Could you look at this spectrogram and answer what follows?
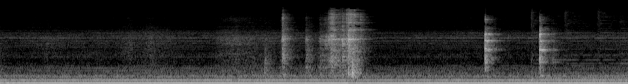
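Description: A metal spoon clinking against a glass mixing bowl as it stirs buttermilk marinade over chicken drumsticks: about four sharp clinks, each with a short glassy ring, in the second half.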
